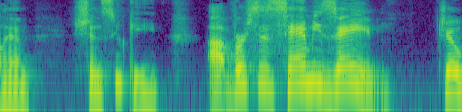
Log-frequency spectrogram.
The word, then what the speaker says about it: Shinsuke: from Japan to NXT you need to have a u in your name that is not pronounced yeah right like the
